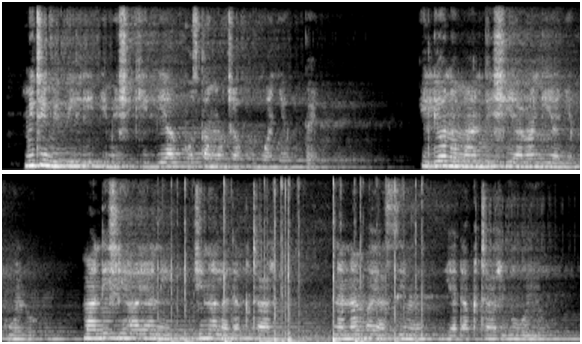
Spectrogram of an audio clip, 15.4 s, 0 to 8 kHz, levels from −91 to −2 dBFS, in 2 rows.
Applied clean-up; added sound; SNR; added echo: none; Computer keyboard; 5 dB; reverberation time 2.2 s.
